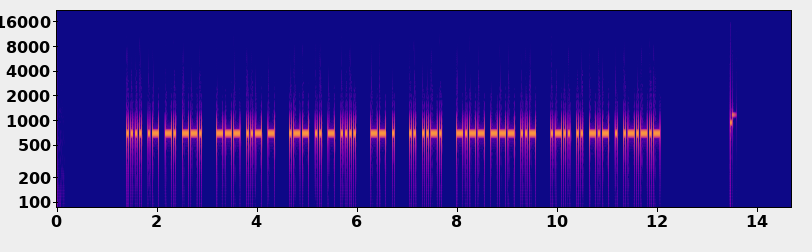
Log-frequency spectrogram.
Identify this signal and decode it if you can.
Morse code, heard as a keyed tone, about 27 wpm, 700 Hz. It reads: HANG OUT WITH ME IF YOU LIKE.
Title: Sentences from Top 1600 Words 28wpm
